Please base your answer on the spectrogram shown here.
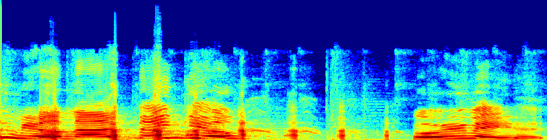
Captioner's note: laughing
